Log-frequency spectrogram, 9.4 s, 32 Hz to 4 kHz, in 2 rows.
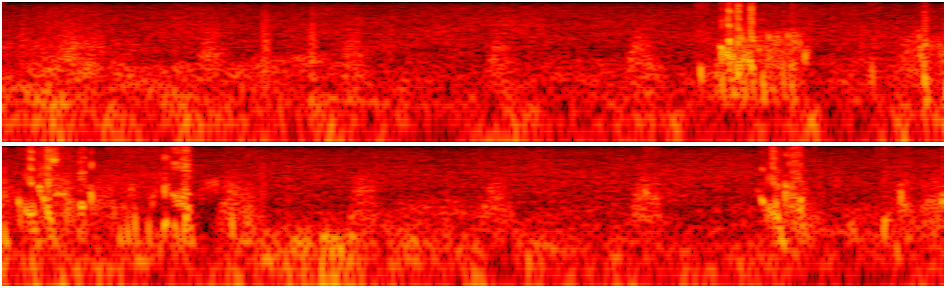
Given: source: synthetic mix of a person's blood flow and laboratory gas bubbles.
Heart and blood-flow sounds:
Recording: Doppler ultrasound of blood flow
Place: subclavian vein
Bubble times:
3.46-4.04 s: bubbles
4.32-4.38 s: bubbles
4.57-5.19 s: bubbles
5.23-5.79 s: bubbles
5.82-5.98 s: bubbles
7.91-8.01 s: bubbles
8.48-8.78 s: bubbles
8.94-8.99 s: bubbles
9.08-9.43 s: bubbles
From the record:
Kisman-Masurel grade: 221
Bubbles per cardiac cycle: several, 3 to 8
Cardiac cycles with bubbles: 10 to 50%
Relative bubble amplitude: barely perceptible (0.100 to 0.250)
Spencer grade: 2 (many but less than half of the cardiac periods contain bubble signals, singularly or in groups)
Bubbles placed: anywhere in the cardiac cycle

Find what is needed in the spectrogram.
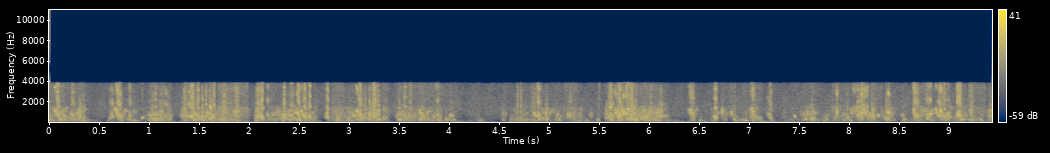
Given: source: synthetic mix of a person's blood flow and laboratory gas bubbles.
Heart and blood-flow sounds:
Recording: Doppler ultrasound of blood flow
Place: precordium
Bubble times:
0.00-0.41 s: bubbles
0.59-1.25 s: bubbles
1.31-2.02 s: bubbles
2.06-2.70 s: bubbles
2.75-3.42 s: bubbles
3.45-4.10 s: bubbles
4.52-5.50 s: bubbles
5.55-6.21 s: bubbles
6.38-6.50 s: bubbles
6.60-7.15 s: bubbles
7.17-7.26 s: bubbles
7.42-8.59 s: bubbles
8.64-9.44 s: bubbles
From the record:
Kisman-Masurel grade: 444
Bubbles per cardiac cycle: continuous sound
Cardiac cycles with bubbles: 100%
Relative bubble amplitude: maximal (0.775 to 0.999)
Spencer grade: 4 (maximum detectable bubble signal sounding continuously throughout systole and diastole of every cardiac period, and overriding the amplitude of the normal cardiac signals)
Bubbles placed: anywhere in the cardiac cycle

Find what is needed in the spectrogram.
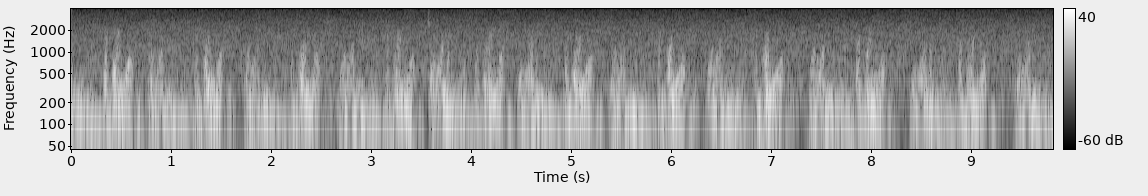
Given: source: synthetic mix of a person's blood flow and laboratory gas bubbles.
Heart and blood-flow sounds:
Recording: Doppler ultrasound of blood flow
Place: precordium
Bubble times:
0.74-0.86 s: bubbles
3.32-3.41 s: bubbles
3.55-3.70 s: bubbles
From the record:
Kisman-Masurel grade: 122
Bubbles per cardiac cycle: 1 to 2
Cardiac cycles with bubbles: 10 to 50%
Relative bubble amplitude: moderate (0.250 to 0.450)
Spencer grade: 2 (many but less than half of the cardiac periods contain bubble signals, singularly or in groups)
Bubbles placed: anywhere in the cardiac cycle

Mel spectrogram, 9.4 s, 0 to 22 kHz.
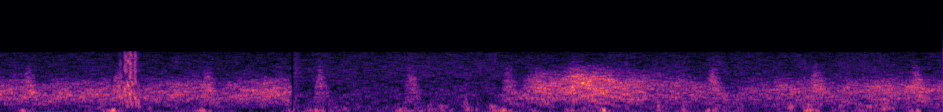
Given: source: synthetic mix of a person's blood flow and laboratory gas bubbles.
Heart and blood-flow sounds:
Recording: Doppler ultrasound of blood flow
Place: subclavian vein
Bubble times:
1.17-1.42 s: bubbles
From the record:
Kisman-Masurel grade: 113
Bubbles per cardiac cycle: 1 to 2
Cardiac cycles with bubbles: 1 to 10%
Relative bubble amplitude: loud (0.450 to 0.775)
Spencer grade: 1 (occasional bubble signal discernible with the cardiac motion signal, with majority of cardiac periods free of bubbles)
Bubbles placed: anywhere in the cardiac cycle

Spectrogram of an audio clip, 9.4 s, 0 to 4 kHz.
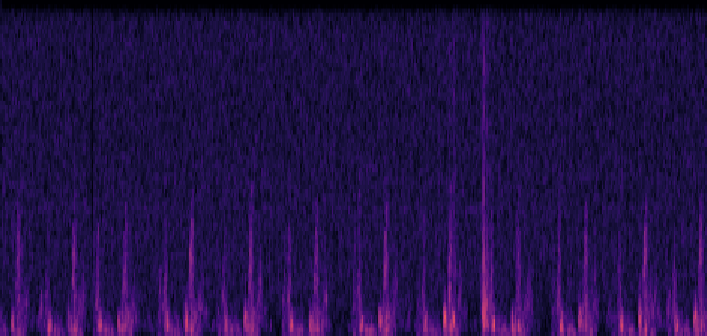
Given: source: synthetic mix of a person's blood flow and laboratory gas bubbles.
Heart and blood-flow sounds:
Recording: Doppler ultrasound of blood flow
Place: precordium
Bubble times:
5.96-6.08 s: bubbles
6.38-6.53 s: bubbles
From the record:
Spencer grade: 1 (occasional bubble signal discernible with the cardiac motion signal, with majority of cardiac periods free of bubbles)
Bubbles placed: anywhere in the cardiac cycle

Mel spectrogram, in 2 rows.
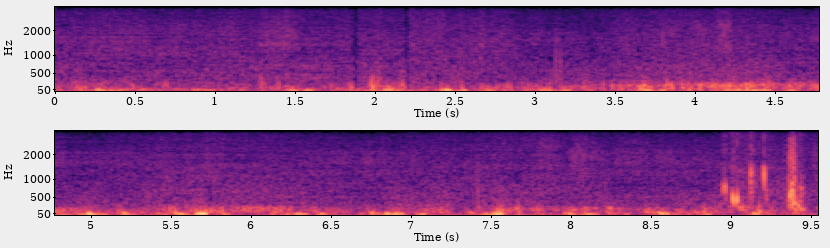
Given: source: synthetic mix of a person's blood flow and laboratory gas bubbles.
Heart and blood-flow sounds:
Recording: Doppler ultrasound of blood flow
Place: subclavian vein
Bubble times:
8.93-9.24 s: bubbles
9.34-9.47 s: bubbles
From the record:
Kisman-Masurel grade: 213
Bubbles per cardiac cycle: several, 3 to 8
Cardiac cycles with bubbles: 1 to 10%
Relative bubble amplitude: loud (0.450 to 0.775)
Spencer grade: 1 (occasional bubble signal discernible with the cardiac motion signal, with majority of cardiac periods free of bubbles)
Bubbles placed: anywhere in the cardiac cycle

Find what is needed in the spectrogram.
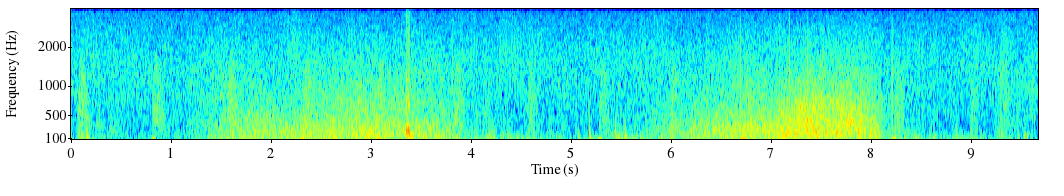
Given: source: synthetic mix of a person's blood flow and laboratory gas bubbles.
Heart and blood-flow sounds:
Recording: Doppler ultrasound of blood flow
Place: subclavian vein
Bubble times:
3.31-3.46 s: bubbles
From the record:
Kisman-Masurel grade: 112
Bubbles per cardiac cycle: 1 to 2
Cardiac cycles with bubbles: 1 to 10%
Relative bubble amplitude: moderate (0.250 to 0.450)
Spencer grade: 1 (occasional bubble signal discernible with the cardiac motion signal, with majority of cardiac periods free of bubbles)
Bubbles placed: anywhere in the cardiac cycle

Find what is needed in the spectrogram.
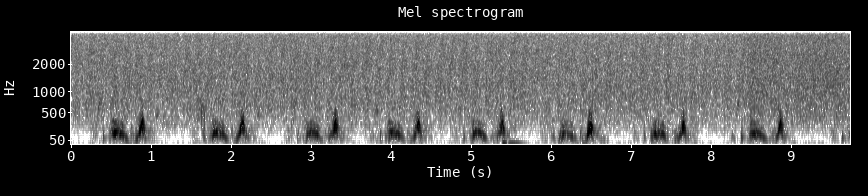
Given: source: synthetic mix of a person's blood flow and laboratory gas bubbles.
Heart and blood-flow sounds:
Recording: Doppler ultrasound of blood flow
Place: precordium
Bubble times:
1.60-1.69 s: bubbles
From the record:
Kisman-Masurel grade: 111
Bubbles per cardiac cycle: 1 to 2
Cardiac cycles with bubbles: 1 to 10%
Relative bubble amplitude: barely perceptible (0.100 to 0.250)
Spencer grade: 1 (occasional bubble signal discernible with the cardiac motion signal, with majority of cardiac periods free of bubbles)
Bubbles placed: only in the low amplitude regions of the cardiac cycle

